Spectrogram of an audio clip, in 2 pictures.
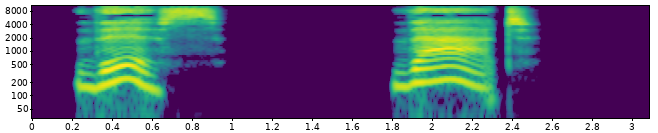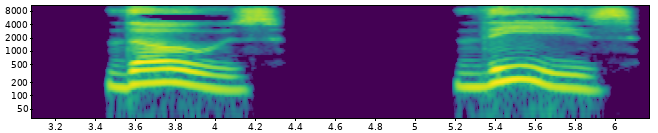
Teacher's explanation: Now practice the softer version of th where you let your tongue touch your teeth lightly but use your voice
